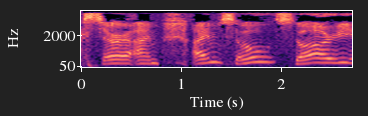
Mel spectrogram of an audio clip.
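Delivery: slow, meek, drawn-out "sorry"; a lightly voiced mortified apology; sheepish apology. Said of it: "my tail's tucked between my legs".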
